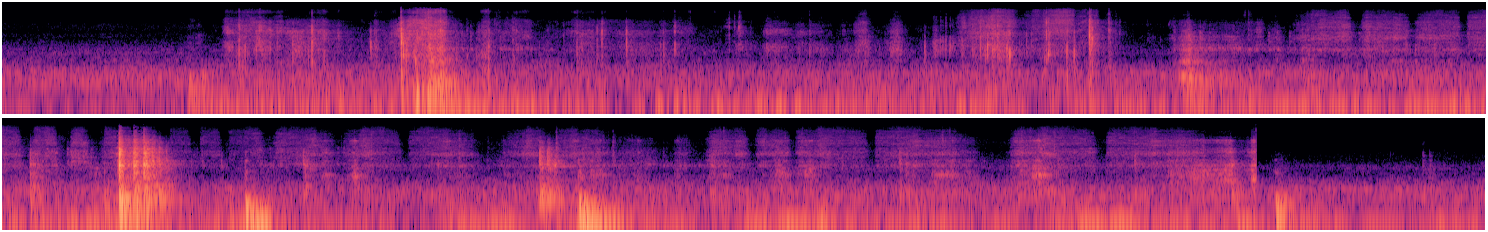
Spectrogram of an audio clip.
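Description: A paper sticker crinkles and rustles as it is peeled and pressed.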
